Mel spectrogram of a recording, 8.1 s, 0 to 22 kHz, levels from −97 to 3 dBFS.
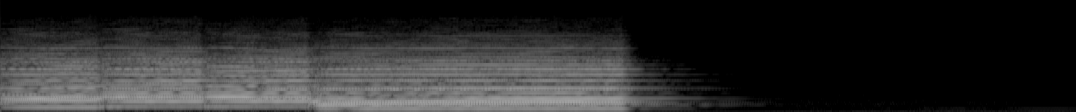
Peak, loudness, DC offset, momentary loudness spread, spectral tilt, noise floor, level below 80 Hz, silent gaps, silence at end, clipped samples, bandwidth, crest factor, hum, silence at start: -26 dBFS; -39 LUFS; under 0.1%; 3 LU; -6 dB/octave; under -90 dBFS; -84 dBFS; none; 3.1 s; under 0.1%; 12 kHz; 16 dB; none; 0 s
